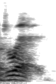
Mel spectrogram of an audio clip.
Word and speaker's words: Dre: D re EI I is it Dre or Dre like Dr R well I want to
